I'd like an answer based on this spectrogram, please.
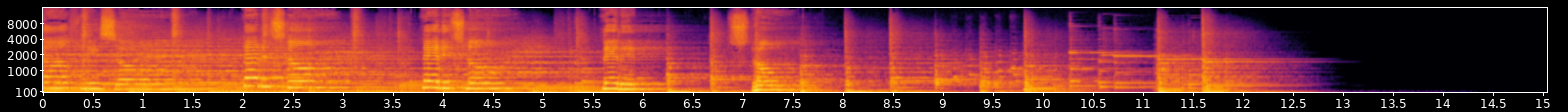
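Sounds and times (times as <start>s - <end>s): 
tenor singing: 0.0s - 8.0s.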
